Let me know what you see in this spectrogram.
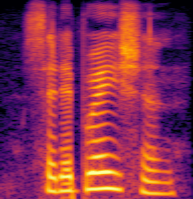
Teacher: C'est la troisième syllabe qui est accentuée.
